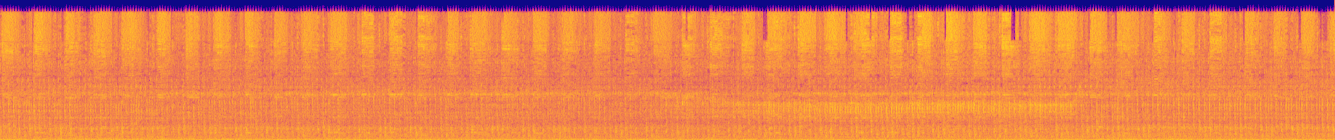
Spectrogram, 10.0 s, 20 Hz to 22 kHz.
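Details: Citroën C5 2.0 HDi 180 diesel at idle: loud, rough clatter with a deep uneven thumping about twice a second. Abnormal engine sound whose cause is unknown; the owner is asking for help.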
